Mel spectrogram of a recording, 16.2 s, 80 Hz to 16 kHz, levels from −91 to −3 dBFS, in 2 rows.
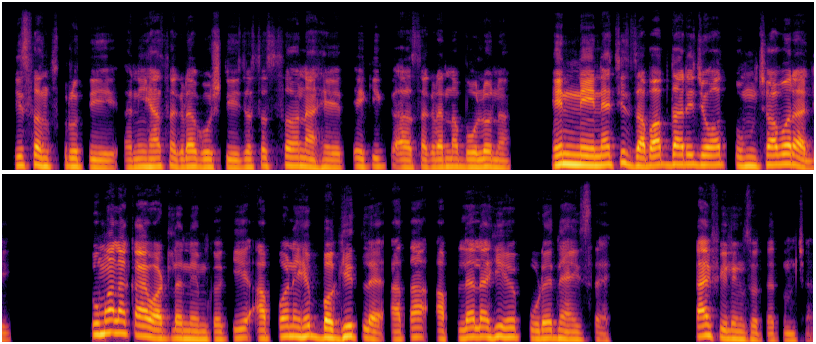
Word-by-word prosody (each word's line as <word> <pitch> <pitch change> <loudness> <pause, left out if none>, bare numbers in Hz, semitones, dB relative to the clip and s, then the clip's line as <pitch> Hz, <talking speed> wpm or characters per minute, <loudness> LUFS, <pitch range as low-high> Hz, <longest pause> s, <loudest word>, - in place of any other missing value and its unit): ही 150 - 0
संस्कृती 135 -5 -2
आणि 125 +2 -3
ह्या 135 +1 +1
सगळ्या 135 -1 0
गोष्टी 125 -1 -3
जसं 125 +3 -5
सण 140 +1 -2
आहेत 120 -1 -2 0.2
एकीक 135 +1 -7 0.2
सगळ्यांना 125 +1 -2
बोलवणं 125 -1 0 0.5
हे 165 - +8 0.2
नेण्याची 165 +3 +5
जबाबदारी 160 +3 +3
जेव्हा 165 0 +1
तुमच्यावर 165 +2 +1
आली, 110 -2 -3 0.8
तुम्हाला 225 +3 +5
काय 180 -3 +4
वाटलं 135 -3 +2
नेमकं, 125 -1 -2
की 140 +5 -6
आपण 140 +6 -1
हे 165 +1 +3
बघितलंय, 150 -3 +3
आता 150 +6 -5 0.2
आपल्यालाही 155 +5 -1
हे 160 - 0
पुढे 140 +1 -1
न्यायचं 120 -3 -4
आहे. 105 -3 -13 0.9
काय 175 +2 +4
फीलिंग्स 130 -4 -3
होत्या 105 -1 -8
तुमच्या, 105 0 -12
135 Hz, 135 wpm, -22 LUFS, 125-160 Hz, 0.9 s, हे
